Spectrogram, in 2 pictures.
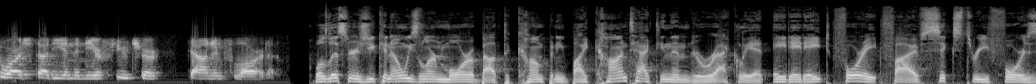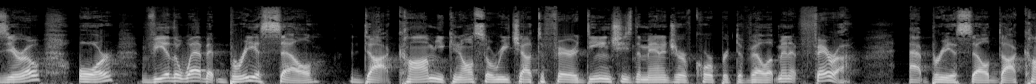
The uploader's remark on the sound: called in to SmallCapVoice.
